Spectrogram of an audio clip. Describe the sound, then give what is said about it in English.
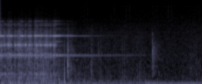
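A doorbell in a film scene rings with a bright, steady, high-pitched tone for about half a second, then stops abruptly, leaving a low hum and a couple of faint clicks. “but she is literally saved by the bell.”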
